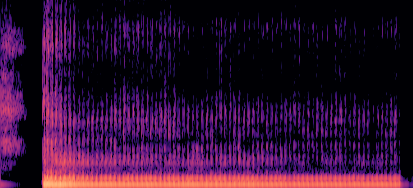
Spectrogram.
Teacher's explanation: you make a sound of br but you hold it so that your lips blow together a little bit like a horse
